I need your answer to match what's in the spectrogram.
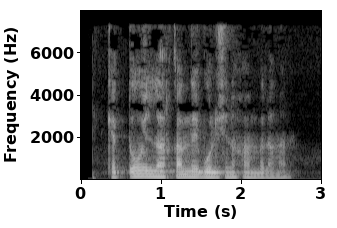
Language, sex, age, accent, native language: Uzbek, male, 18-24, Toshkent shahri, Uzbek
